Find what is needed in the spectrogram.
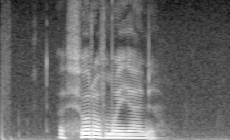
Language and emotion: Russian, neutral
